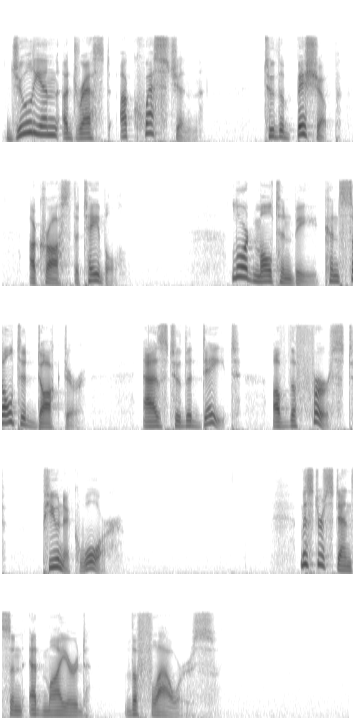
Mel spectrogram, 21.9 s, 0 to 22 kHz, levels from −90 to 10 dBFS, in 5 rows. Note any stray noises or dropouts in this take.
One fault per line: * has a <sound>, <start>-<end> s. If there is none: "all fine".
all fine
